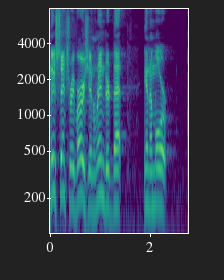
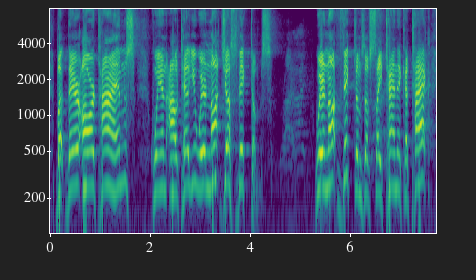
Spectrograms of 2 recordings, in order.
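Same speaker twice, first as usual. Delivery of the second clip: preaching; 5 semitones higher, 6 dB louder than usual. Acted. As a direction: drive each word home from the pulpit. Preacher confronting the congregation.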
